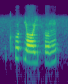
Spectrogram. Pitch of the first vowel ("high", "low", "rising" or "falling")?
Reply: high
